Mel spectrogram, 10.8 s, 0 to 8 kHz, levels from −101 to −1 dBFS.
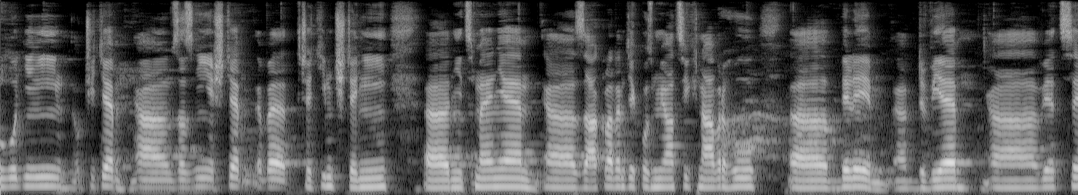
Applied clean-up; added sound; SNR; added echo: classical method log-MMSE.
